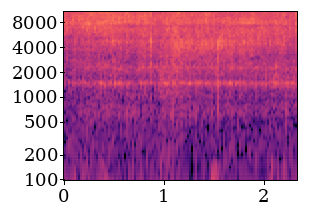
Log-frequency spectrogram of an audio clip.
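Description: Red chillies fry in hot oil with a steady, loud, close sizzle, a continuous crackling hiss and no speech.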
